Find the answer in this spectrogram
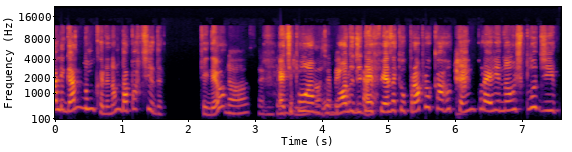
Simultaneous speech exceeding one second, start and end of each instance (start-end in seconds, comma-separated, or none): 3.4-4.8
